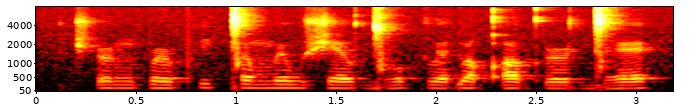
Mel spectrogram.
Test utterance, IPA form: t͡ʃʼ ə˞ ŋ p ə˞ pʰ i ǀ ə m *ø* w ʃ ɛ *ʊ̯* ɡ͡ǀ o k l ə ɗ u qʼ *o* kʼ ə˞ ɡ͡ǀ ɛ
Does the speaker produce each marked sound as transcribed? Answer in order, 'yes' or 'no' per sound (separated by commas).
yes, yes, yes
